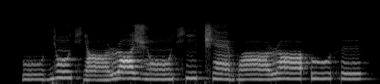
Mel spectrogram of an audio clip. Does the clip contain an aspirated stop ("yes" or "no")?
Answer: no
